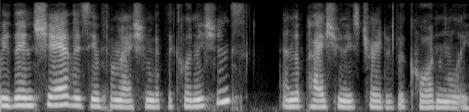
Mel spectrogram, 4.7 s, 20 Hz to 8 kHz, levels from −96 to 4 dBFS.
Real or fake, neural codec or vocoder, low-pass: fake; codec, 16 kHz, 4 kbps, FreqCodec, smaller model; 7.2 kHz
